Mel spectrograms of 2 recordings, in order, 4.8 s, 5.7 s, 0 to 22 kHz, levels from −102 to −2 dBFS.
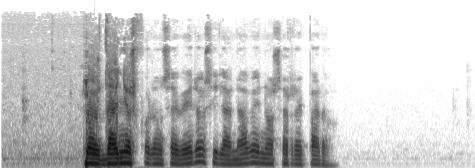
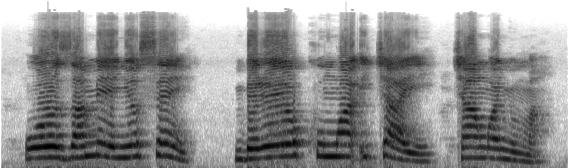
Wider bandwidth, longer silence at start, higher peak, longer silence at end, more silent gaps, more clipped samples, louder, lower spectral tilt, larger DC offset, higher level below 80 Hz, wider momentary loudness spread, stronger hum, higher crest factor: second, 14.5 kHz vs 16 kHz; first, 0.85 s vs 0.25 s; about the same, 0 dBFS vs 0 dBFS; first, 1.45 s vs 0.25 s; neither; neither; second, -17 LUFS vs -9 LUFS; first, -7.5 dB/octave vs -2.5 dB/octave; neither; about the same, -48 dBFS vs -44 dBFS; first, 16 LU vs 10 LU; neither; first, 18 dB vs 10 dB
